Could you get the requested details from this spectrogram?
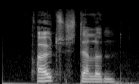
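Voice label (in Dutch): "Uitstellen", Dutch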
